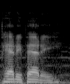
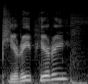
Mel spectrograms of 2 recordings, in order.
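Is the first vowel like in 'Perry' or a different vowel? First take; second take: Perry; different. First: The first vowel sounds like in 'Perry'. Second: The first vowel does not sound like 'Perry'. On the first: "I thought it was Perry" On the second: "Is it Piri Piri?"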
